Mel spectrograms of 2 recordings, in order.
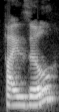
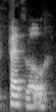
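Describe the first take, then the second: First: The name does not rhyme with vessel. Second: The name rhymes with vessel. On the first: "more like that" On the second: "rhyming with vessel"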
